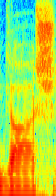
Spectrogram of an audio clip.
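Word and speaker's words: Gosch: So his name is Johnny Gosh and it's spelled G O S C H.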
